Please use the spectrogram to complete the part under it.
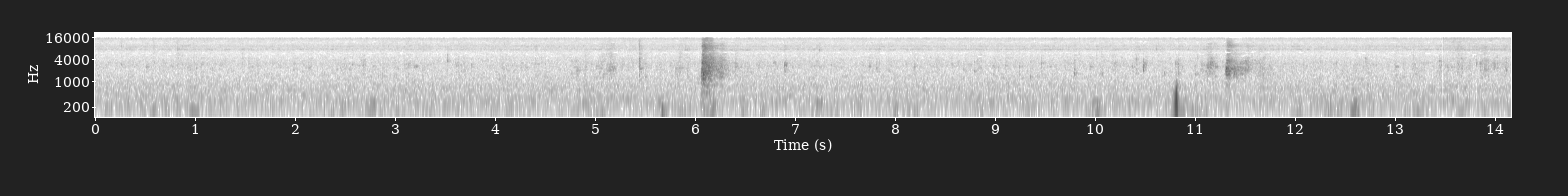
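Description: A knife scrapes and cuts through honeycomb.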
